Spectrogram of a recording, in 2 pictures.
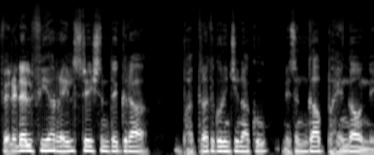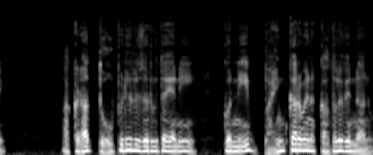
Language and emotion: Telugu, fearful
